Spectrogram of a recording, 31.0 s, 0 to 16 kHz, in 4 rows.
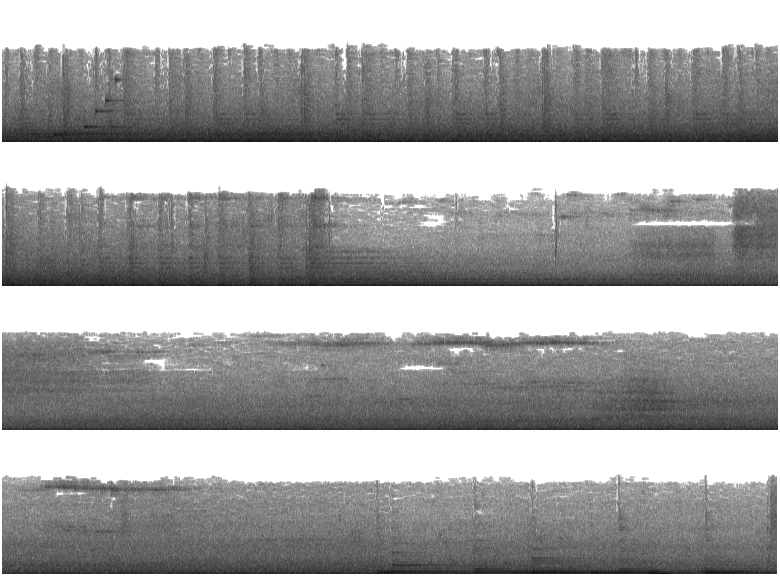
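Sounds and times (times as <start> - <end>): low music cue: 0.0 - 15.0
road traffic rushing: 0.0 - 31.0.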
